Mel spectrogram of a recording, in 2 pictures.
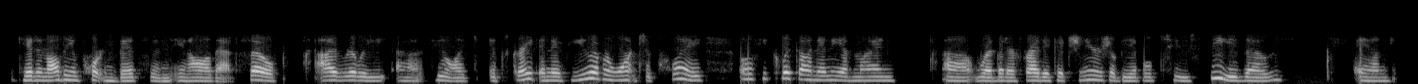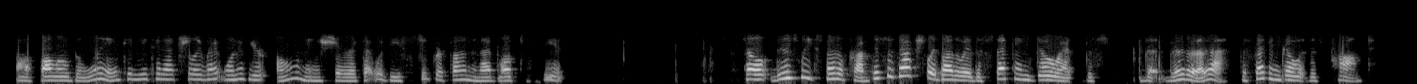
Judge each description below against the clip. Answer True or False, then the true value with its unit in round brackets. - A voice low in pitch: False (185 Hz)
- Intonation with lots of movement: False (5.0 semitones)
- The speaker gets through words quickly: True (215 wpm)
